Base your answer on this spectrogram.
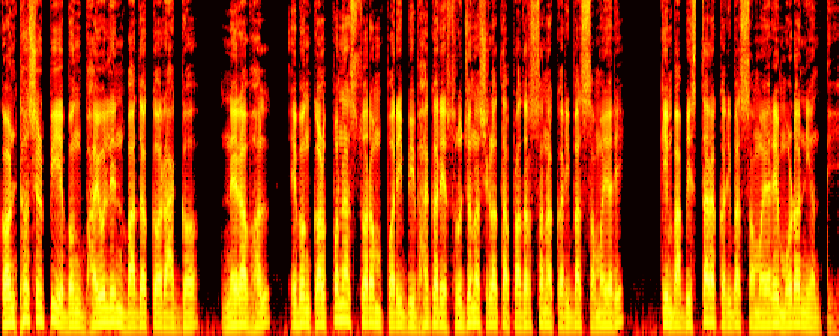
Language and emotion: Odia, neutral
